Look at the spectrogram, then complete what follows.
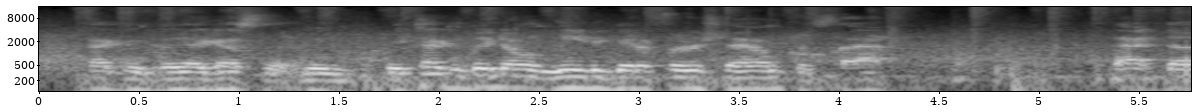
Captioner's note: crowd Noises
